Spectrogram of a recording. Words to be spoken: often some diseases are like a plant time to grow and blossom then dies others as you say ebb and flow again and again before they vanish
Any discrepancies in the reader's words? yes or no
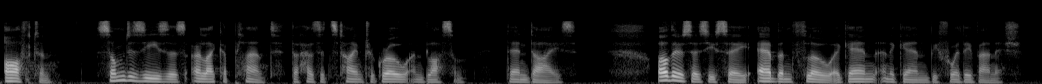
yes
